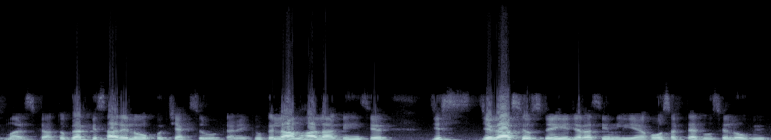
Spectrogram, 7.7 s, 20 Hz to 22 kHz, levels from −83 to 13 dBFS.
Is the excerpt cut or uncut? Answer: uncut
